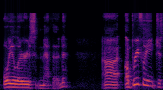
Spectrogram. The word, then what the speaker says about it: Euler: briefly just mention here notice that the way this is spelled it looks like it should be called ul's method uh but this is a mathematician uh whose name was pronounced Ed as Oiler and it's an easy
